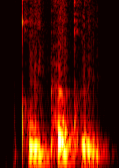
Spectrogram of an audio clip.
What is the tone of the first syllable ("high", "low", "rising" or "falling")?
high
